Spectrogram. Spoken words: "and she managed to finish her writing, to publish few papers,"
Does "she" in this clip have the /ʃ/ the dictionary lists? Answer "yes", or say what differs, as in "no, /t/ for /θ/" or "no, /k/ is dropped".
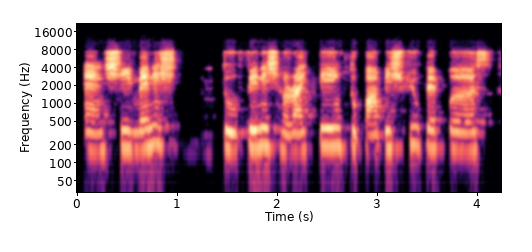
yes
